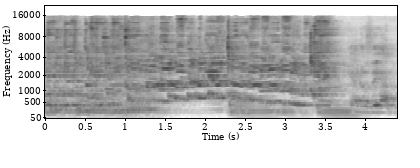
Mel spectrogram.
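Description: A Brazilian jazz band plays live with drum kit, percussion, a wind instrument and a woman's voice over strong bass notes. The tune stops abruptly at the very end.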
